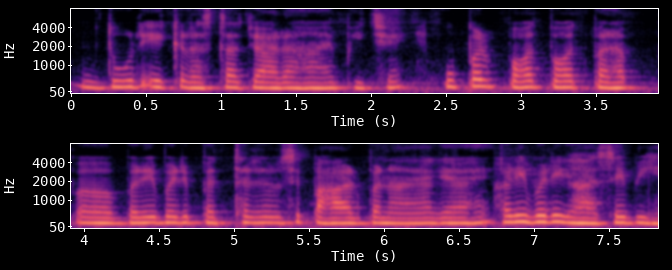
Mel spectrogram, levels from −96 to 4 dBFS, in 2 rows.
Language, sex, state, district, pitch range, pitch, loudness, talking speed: Hindi, female, Bihar, Lakhisarai, 190-215 Hz, 200 Hz, -25 LUFS, 170 wpm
